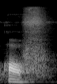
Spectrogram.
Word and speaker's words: off: অফ the school অফ actually এটা যদি single F থাকে তাহলে ব এর মত উচ্চারণ করব আর ডবল এফ থাকলে এটা এফ ফ এর মত উচ্চারণ করব অফ অফ অফ the school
